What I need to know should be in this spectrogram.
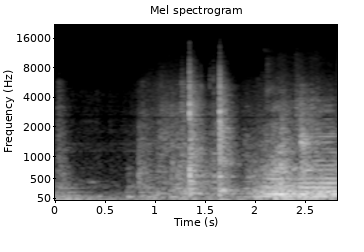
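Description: An elevator door slides open.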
